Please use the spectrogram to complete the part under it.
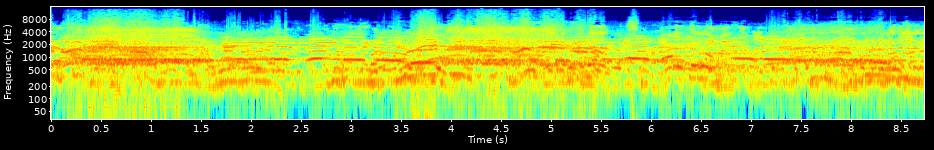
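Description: A man chants loudly close by.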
